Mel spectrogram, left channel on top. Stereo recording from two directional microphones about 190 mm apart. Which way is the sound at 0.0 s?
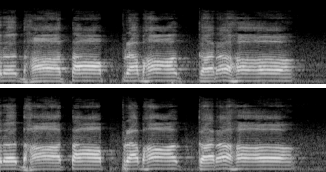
25° right (ahead or behind).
